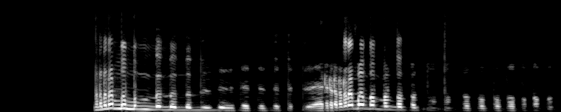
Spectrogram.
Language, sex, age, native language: Icelandic, male, 11, Icelandic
